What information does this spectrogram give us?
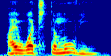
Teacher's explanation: Notaron que la T se oye más clara al juntarse con la A.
